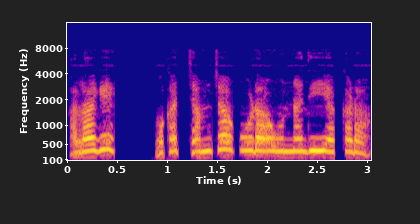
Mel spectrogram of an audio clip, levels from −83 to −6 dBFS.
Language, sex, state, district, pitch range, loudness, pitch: Telugu, male, Andhra Pradesh, Sri Satya Sai, 310-340 Hz, -16 LUFS, 325 Hz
